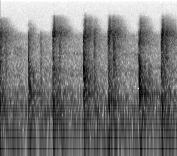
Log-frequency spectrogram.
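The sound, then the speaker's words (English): Footsteps of someone approaching: about six steady, evenly spaced taps, each a crisp thud, coming alone in a quiet stretch. “I hear somebody coming.”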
